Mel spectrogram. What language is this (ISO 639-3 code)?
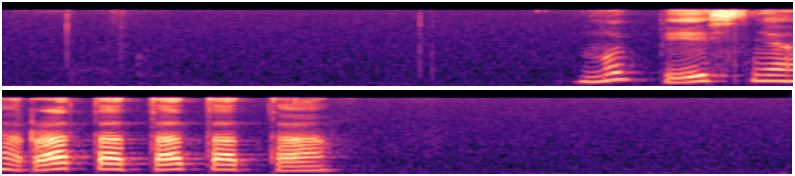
rus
